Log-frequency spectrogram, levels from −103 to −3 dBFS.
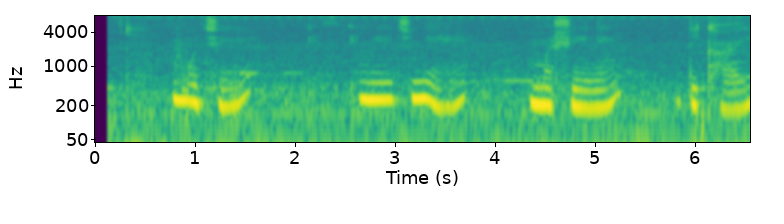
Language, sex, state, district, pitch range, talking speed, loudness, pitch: Hindi, female, Madhya Pradesh, Katni, 200-255 Hz, 55 wpm, -13 LUFS, 225 Hz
